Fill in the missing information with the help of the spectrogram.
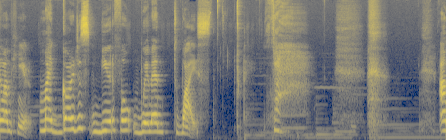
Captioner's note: sigh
